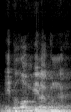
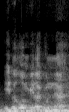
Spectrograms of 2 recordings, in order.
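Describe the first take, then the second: Both takes have the same delivery.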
